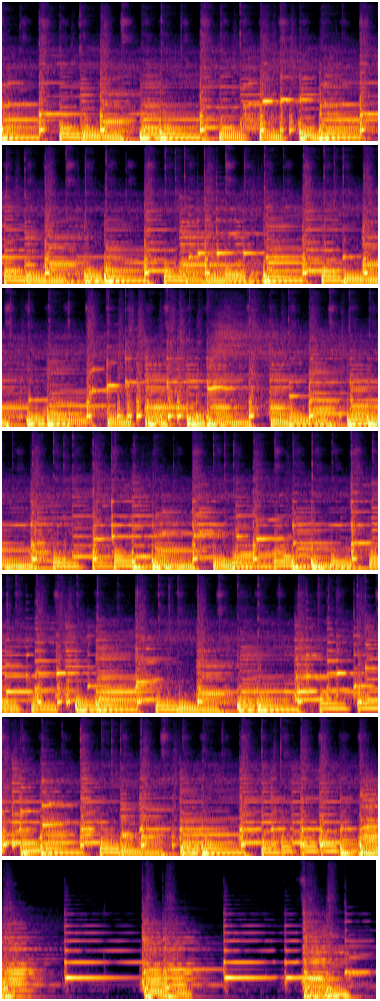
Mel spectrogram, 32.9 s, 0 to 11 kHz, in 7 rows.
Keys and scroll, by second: 3.7 super+x, 5.4 super+z, 11.8 super+x, 19.9 super+z, 20.8 super+x, 26.0 super+x, 26.5 super+x, 28.1 super+x, 28.3 super+z, 28.5 super+d, 28.7 super+x, 29.3 super+x, 29.7 super+x, 31.2 super+x, 31.5 super+x.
